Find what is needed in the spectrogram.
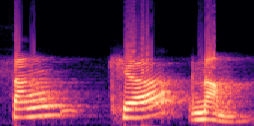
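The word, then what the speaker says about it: সংখ্যানাম্: এখানে এই ওয়ার্ডের মধ্যে অনুস্বারের দুটি ব্যবহার রয়েছে প্রথমটি হচ্ছে মাঝখানে দ্বিতীয়টা হচ্ছে শেষে যেহেতু মাঝখানে রয়েছে সেটাকে আমরা যেভাবে উচ্চারণ করি বাংলা ঠিক সেভাবে উচ্চারণ করব সংখ্যা এবং পরেরটাকে আমরা উচ্চারণ করব ম অর্থাৎ সংখ্যা নাম এবার আমরা প্রথম অধ্যায়ের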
